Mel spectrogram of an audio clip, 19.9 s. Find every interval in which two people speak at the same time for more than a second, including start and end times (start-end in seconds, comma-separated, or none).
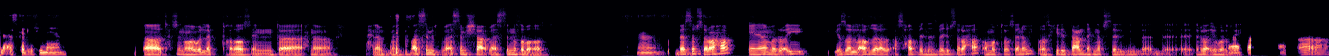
none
